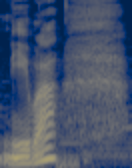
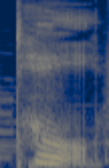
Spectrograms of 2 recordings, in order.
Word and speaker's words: 庭: newa so when it's on its own we pronounce it niwa but when it's in combination as it is in this case with kate then it's pronounced tae again we'll start with the etymology and it's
